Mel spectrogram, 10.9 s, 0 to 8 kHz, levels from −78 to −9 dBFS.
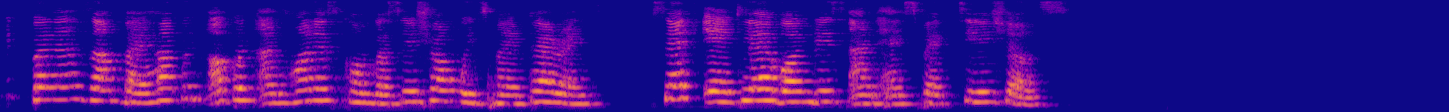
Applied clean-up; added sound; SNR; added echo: neural mask model DeepFilterNet 3.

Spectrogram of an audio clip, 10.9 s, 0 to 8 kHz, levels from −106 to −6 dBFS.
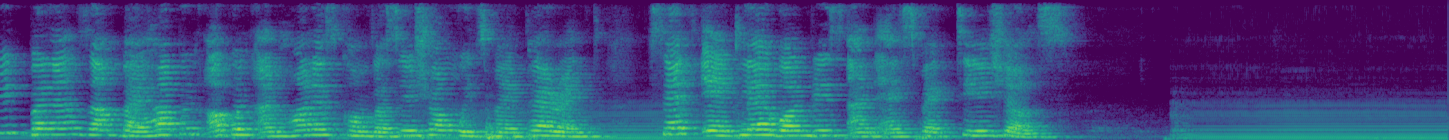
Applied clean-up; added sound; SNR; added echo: none; Bowed string instrument; 19 dB; reverberation time 0.6 s.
